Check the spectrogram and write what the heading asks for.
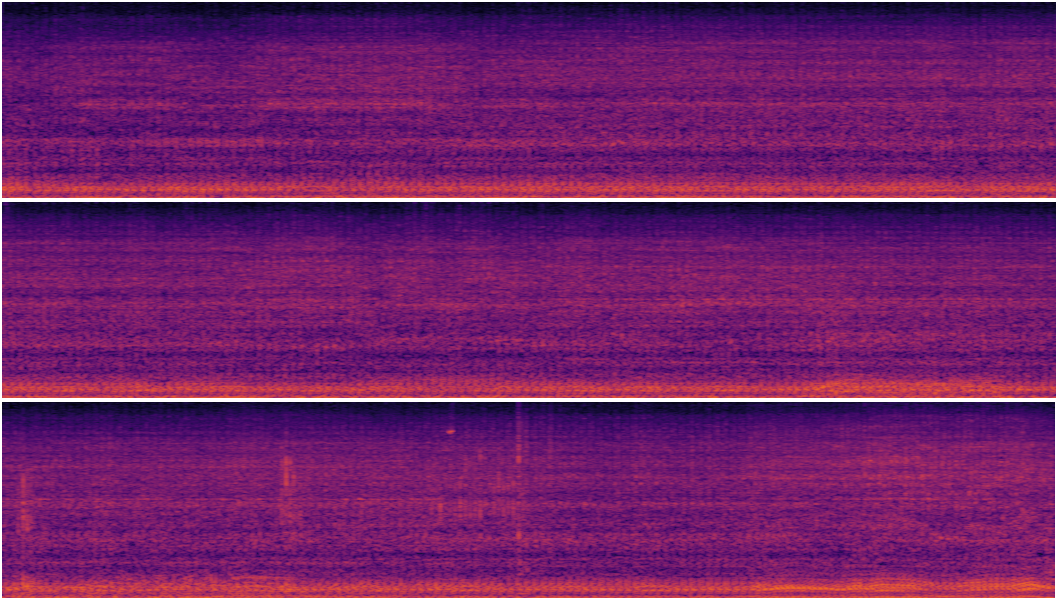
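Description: Adventure motorcycle engine running steadily at low trail speed, heard from the rider's own bike, with a few light clicks and rattles over rough ground.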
